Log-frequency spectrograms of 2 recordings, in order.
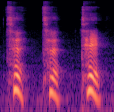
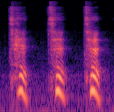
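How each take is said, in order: No difference in how they are said.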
